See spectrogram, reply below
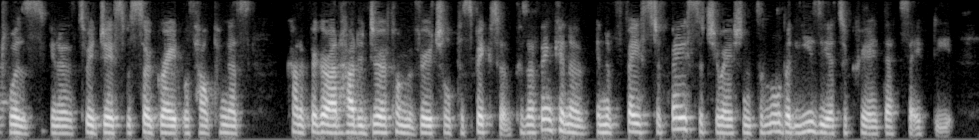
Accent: South Africa; moved away; I'm from South Africa. I've grown up with apartheid

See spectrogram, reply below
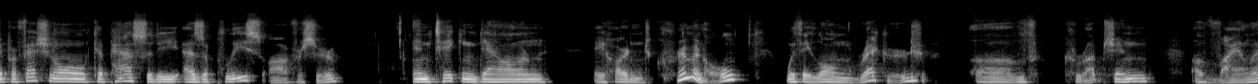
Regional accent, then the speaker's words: Rhode Island, United States; I grew up in Rhode Island

